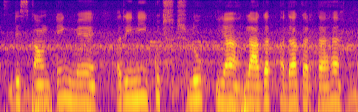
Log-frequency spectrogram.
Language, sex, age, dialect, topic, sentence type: Hindi, female, 25-30, Hindustani Malvi Khadi Boli, banking, statement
